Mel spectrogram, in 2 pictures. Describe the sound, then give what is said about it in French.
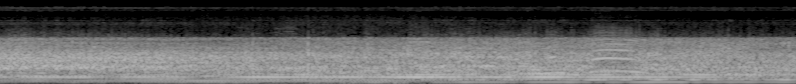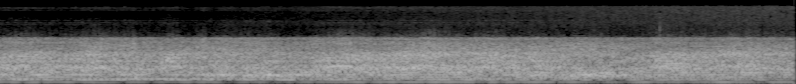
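A large crowd roars and chants "Algérie française" in unison, a dense, continuous wall of massed voices with a steady low hum beneath, sustained loudly throughout. “Il y a toute la foule qui clame comme ça Algérie française.”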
